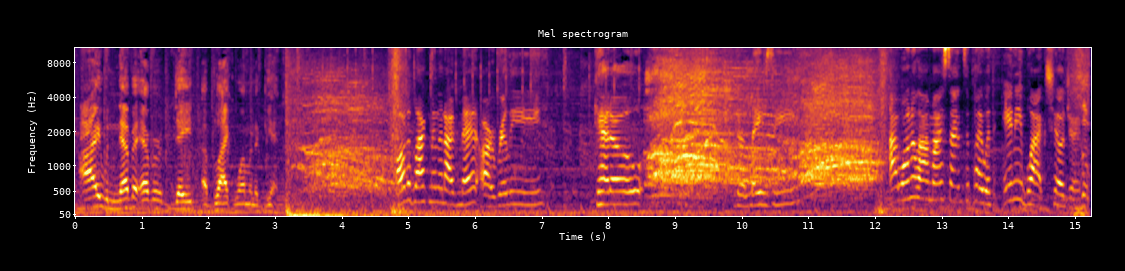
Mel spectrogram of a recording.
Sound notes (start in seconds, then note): 3.2 crowd gasps in shock; 8.6 crowd screams in disgust; 11.0 crowd groans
